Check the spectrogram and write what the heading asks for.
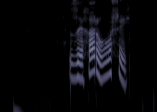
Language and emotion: Russian, positive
